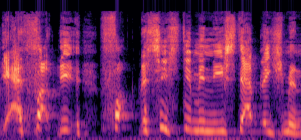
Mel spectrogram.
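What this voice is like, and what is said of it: Put-on Cockney accent. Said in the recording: “talking in like a Cockney accent”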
